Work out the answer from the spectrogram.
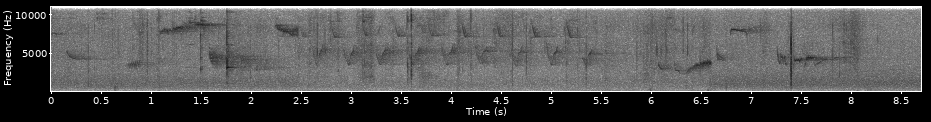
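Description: Small birds chirping in short, high, gliding notes over a steady background hiss of forest ambience, with two sharp clicks, one about two seconds in and a louder one near the end.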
